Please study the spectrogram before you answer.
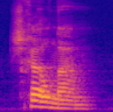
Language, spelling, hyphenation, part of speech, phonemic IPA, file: Dutch, schuilnaam, schuil‧naam, noun, /ˈsxœy̯lnaːm/, Nl-schuilnaam.ogg
- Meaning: a pseudonym that is used to hide one's true identity. A fake identity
